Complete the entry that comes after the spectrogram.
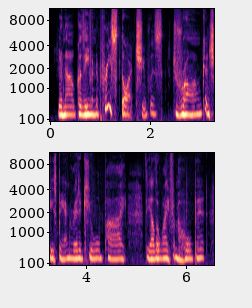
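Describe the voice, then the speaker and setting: With an American accent, a woman talks at a moderate pace in a medium pitch, her tone dark and mellow and somewhat breathy. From Philadelphia, US. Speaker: churchgoer sharing testimony. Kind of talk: testimony.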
